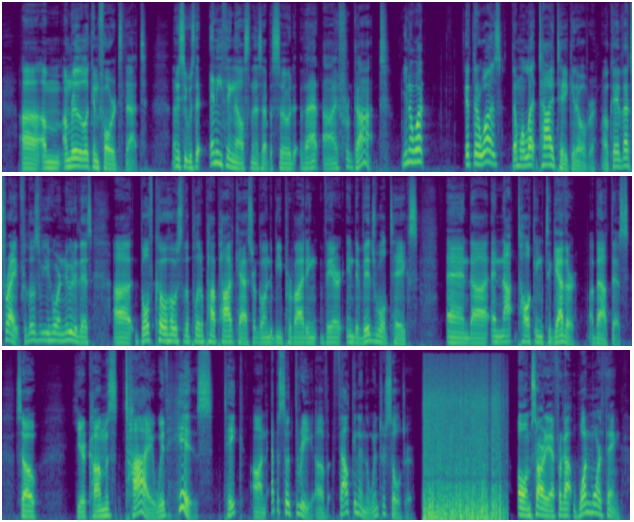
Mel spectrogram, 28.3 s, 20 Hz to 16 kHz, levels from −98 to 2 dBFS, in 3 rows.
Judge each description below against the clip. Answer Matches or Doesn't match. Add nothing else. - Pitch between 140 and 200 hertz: Doesn't match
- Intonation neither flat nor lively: Doesn't match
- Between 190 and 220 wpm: Matches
